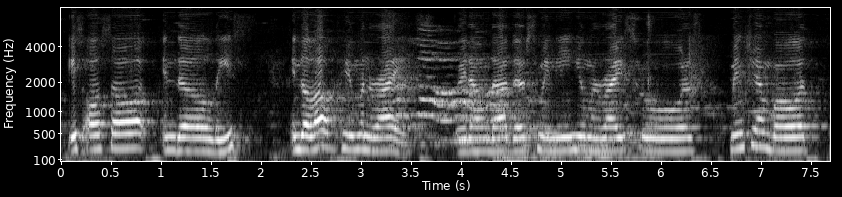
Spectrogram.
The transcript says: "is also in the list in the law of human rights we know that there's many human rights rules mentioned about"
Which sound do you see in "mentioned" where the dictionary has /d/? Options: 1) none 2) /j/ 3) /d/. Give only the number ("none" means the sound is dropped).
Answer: 1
